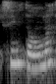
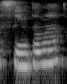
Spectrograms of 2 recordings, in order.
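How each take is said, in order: First: Sintoma with the stress on TO. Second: Síntoma with the stress on SÍN. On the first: Teacher shows the Portuguese word, stress on TO in sintoma. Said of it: "a segunda sílaba". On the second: Teacher shows the Spanish word, stress on SÍN in síntoma. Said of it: "já em espanhol é um síntoma". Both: Shown as a demonstration.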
